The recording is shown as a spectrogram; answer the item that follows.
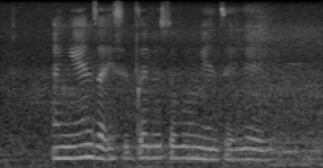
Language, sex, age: Zulu, female, 20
